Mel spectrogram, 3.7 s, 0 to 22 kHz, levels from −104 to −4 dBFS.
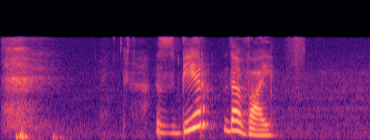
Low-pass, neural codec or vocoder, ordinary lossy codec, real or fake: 7.2 kHz; none; MP3, 64 kbps; real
